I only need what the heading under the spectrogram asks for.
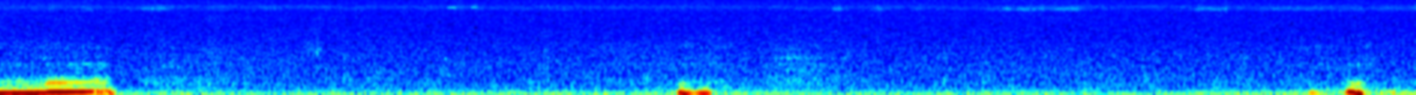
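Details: A fast-asleep American Bully snores loudly at first with a long, low, rumbling drone. Two shorter, fainter snorts follow several seconds apart in a quiet room.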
